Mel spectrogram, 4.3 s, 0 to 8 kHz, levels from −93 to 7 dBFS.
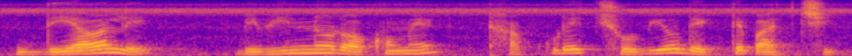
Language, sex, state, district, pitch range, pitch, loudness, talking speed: Bengali, male, West Bengal, Cooch Behar, 125-170 Hz, 130 Hz, -17 LUFS, 100 wpm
